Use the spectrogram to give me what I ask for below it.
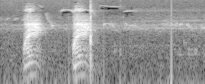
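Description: A duck quacks twice in quick succession, two short, nasal, harmonic-rich calls, followed by a faint sharp click and quiet background noise.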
